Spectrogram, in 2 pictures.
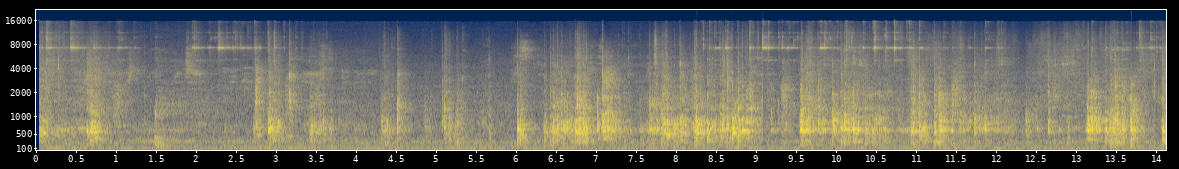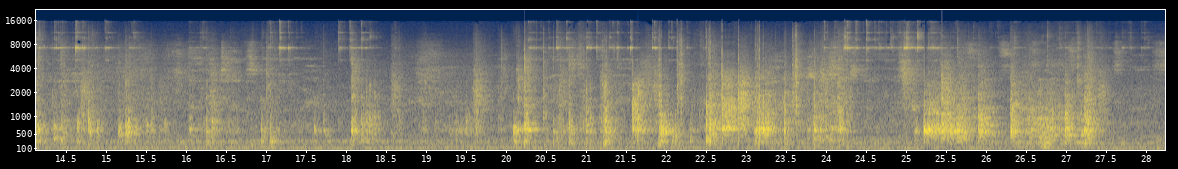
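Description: Small dog playing with a plastic bottle: the bottle crackles and crunches in its teeth and paws, with repeated bouts of play growling.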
